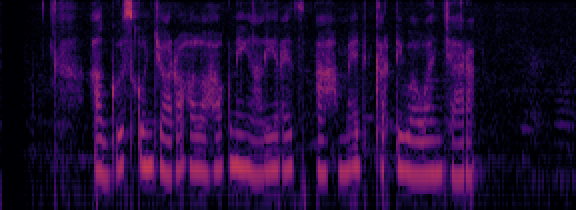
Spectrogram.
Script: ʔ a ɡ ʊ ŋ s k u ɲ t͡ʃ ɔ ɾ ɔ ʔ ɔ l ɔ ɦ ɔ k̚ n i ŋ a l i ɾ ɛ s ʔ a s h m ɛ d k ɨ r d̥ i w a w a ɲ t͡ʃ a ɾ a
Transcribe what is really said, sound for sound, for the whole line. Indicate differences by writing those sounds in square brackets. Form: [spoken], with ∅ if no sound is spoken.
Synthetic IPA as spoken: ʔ a ɡ ʊ [∅] s k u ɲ t͡ʃ ɔ ɾ ɔ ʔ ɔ l ɔ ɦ ɔ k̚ n i ŋ a l i ɾ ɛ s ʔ a [∅] h m ɛ d k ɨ r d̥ i w a w a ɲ t͡ʃ a ɾ a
